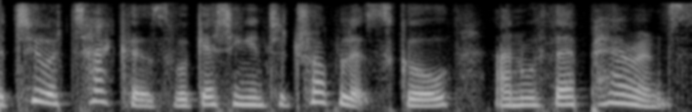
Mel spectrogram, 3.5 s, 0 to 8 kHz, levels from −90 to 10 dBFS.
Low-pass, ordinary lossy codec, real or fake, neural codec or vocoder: 7.2 kHz; AAC, 48 kbps; real; none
